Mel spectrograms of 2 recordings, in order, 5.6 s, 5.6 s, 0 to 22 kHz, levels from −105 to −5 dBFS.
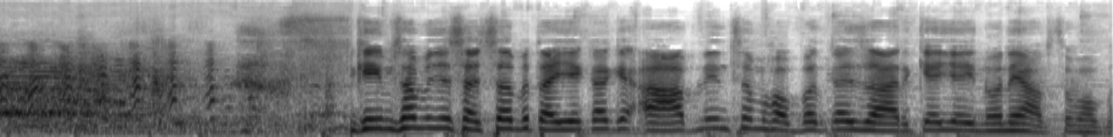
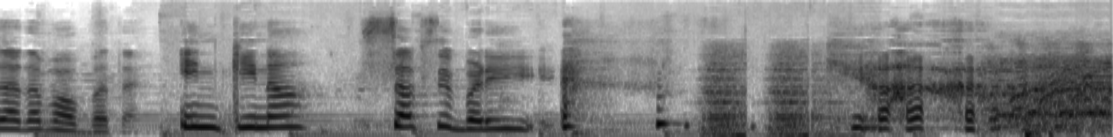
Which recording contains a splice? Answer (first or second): first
